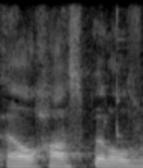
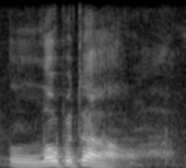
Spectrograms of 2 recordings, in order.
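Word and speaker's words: L'Hôpital: We use the good old L. Hospital's rule. Okay, it's L'Hopital.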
